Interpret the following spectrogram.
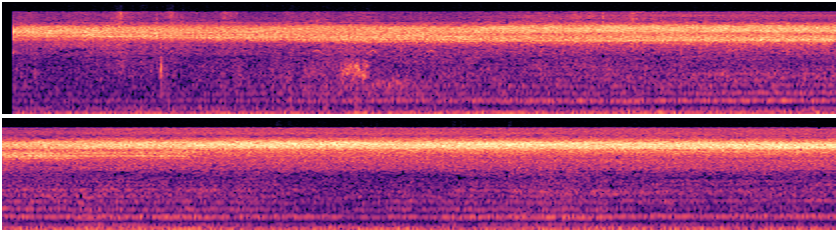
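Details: Honey bees visiting allium drumstick flowers in a garden; a steady, droning buzz runs through the whole recording, with a constant high insect hiss above it.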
